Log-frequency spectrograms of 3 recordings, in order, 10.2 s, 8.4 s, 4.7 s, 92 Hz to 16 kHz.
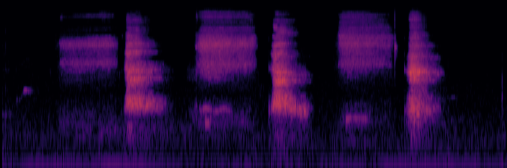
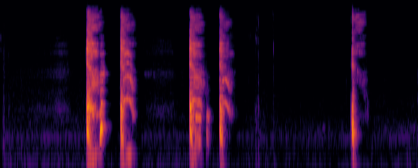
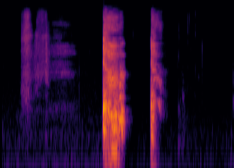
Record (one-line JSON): {"exhalation_length": "10.2 s", "exhalation_amplitude": 3102, "exhalation_signal_mean_std_ratio": 0.52, "three_cough_length": "8.4 s", "three_cough_amplitude": 27499, "three_cough_signal_mean_std_ratio": 0.24, "cough_length": "4.7 s", "cough_amplitude": 32647, "cough_signal_mean_std_ratio": 0.27, "survey_phase": "beta (2021-08-13 to 2022-03-07)", "age": "18-44", "gender": "Female", "wearing_mask": "No", "symptom_cough_any": true, "symptom_runny_or_blocked_nose": true, "symptom_headache": true, "symptom_change_to_sense_of_smell_or_taste": true, "symptom_loss_of_taste": true, "symptom_onset": "3 days", "smoker_status": "Ex-smoker", "respiratory_condition_asthma": true, "respiratory_condition_other": false, "recruitment_source": "Test and Trace", "submission_delay": "2 days", "covid_test_result": "Positive", "covid_test_method": "RT-qPCR", "covid_ct_value": 18.1, "covid_ct_gene": "ORF1ab gene", "covid_ct_mean": 18.6, "covid_viral_load": "810000 copies/ml", "covid_viral_load_category": "Low viral load (10K-1M copies/ml)"}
